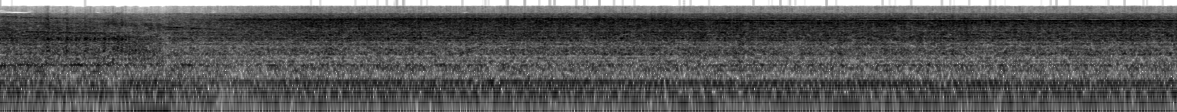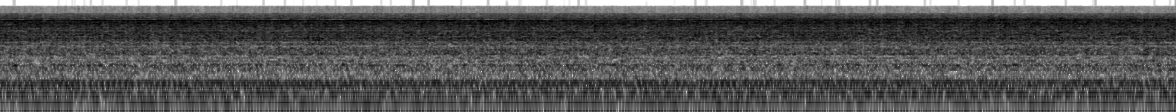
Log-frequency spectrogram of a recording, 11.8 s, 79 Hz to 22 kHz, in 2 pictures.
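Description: Modified Toyota Innova's 1KD turbodiesel engine cruising steadily at low revs at highway speed, a constant drone heard inside the cabin.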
